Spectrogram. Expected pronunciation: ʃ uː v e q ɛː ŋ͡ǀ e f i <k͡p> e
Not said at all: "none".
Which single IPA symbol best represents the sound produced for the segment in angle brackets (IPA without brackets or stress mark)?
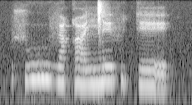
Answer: k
